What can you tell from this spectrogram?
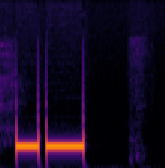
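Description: A call-ended tone as the other person hangs up a video call: two steady electronic beeps at one pitch, the second longer than the first, sounding clearly on their own before everything falls silent.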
